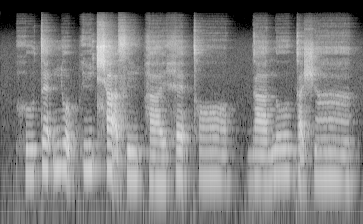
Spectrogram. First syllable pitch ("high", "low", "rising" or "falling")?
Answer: low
